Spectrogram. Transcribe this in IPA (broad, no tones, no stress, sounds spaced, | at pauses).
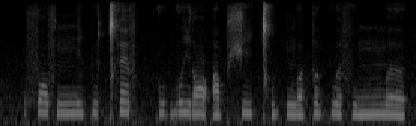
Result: f ɔ f nː i p u ǀʰ ɛ f kː u ɡʷ i ɾ ɔ ʔ ɑ p ʃ i ǀʰ u p ŋʷ a p ə kʷ ɛ f u mː ə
